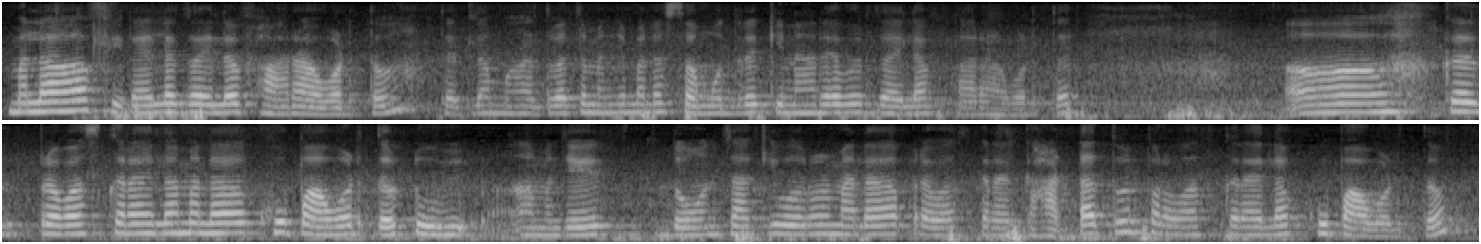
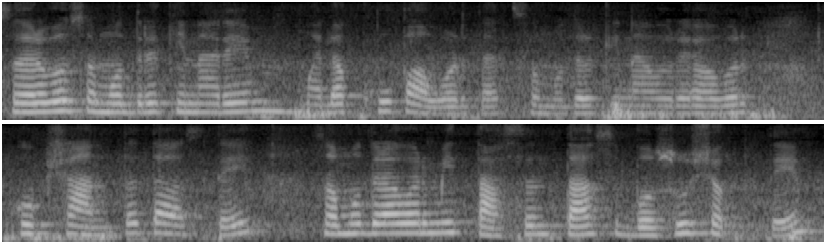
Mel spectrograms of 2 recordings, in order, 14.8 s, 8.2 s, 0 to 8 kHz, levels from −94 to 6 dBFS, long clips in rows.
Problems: none marked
